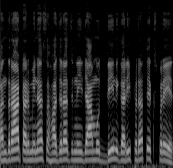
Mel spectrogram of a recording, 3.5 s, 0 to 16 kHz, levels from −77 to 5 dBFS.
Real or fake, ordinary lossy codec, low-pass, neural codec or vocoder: real; Opus, 32 kbps; 14.4 kHz; none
